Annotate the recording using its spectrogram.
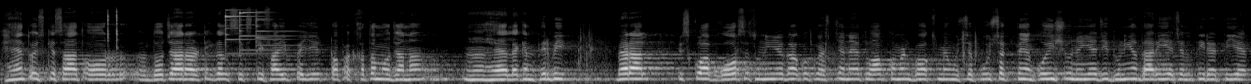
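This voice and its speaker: Fairly quick and flat in delivery, this very high-pitched, slightly mellow man explains law in a relaxed lecture style. He often pauses to check on his audience with "theek hai," and the room echoes with long reverb.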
